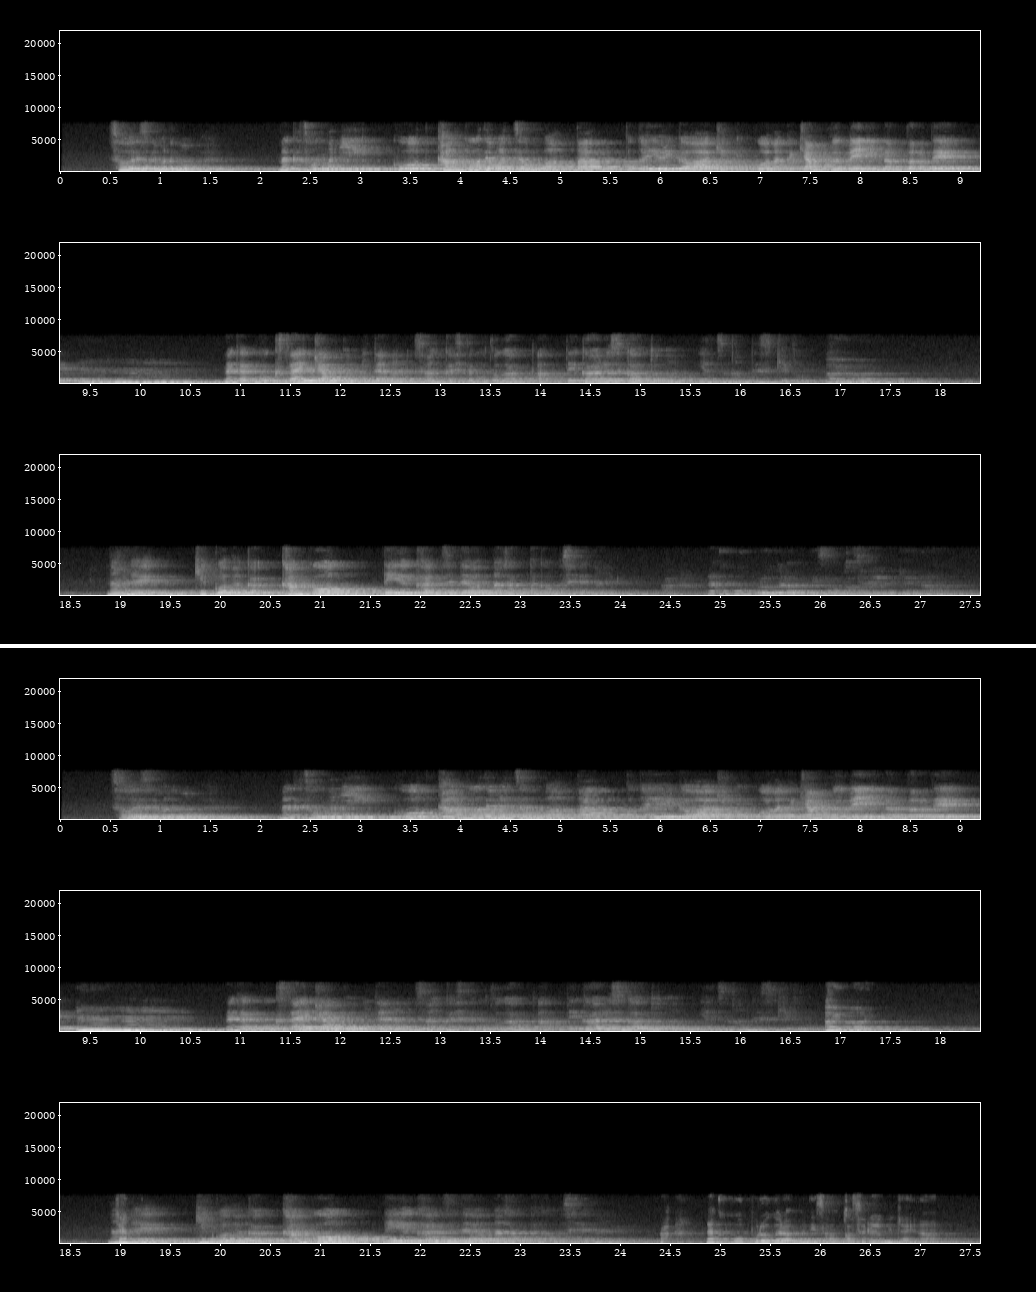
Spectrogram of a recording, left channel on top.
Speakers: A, on the left (about 65°); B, on the right (about 80°).
A: そうですね。まあでも、なんかそんなにこう観光で街を回ったとかよりかは結構なんかキャンプメインだったので
B: うーん。
A: なんか国際キャンプみたいなのに参加したことがあってガールスカウトのやつなんですけど
B: はいはい。
A: なんで結構なんか観光っていう感じではなかったかもしれない
B: じゃあ、うん。あ、なんかこう、プログラムに参加するみたいな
